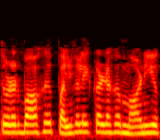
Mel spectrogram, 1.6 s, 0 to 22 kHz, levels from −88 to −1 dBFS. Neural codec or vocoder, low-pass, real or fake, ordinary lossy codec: none; 7.2 kHz; real; none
